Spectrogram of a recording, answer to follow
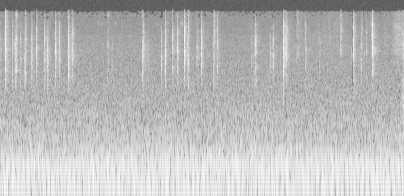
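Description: Near silence with faint, irregular clicks of calculator keys being pressed as a sum is worked out, over a low steady hum.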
